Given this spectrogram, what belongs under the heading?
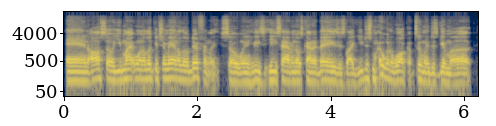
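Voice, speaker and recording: A man hosting a podcast, chatting casually and telling lively stories, dropping "man" often. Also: mid-range voice. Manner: animated storyteller, quick, slangy, says "man" a lot. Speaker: podcast host.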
